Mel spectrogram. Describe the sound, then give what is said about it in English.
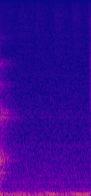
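A short, quiet burp from drinking beer at the very start, a brief throaty gulp that fades quickly into a low, steady background rumble with no talking. “my grandma used to say beer makes me burp, so she's right. It does me too.”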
